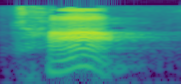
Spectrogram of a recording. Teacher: 这个2声把调摁下来成了3声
